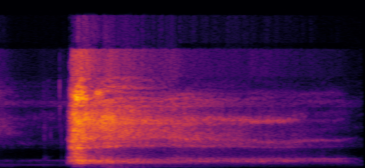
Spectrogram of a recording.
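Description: A single deep breath during a yoga session: a sudden loud intake that turns into a long, steady exhale, trailing off gradually, close and alone with no talking.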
